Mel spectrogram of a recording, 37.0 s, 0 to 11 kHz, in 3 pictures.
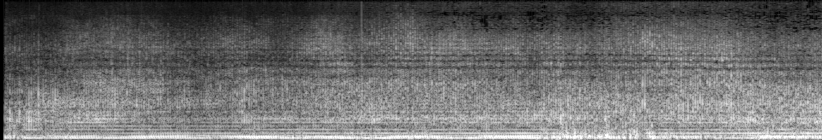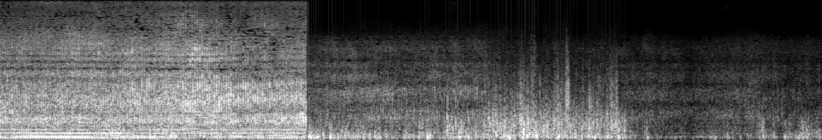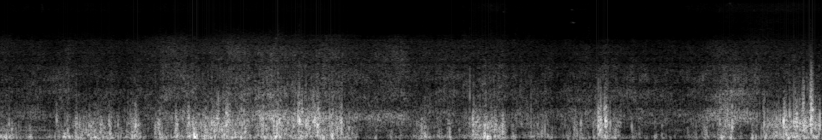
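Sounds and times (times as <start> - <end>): helicopter rotor beat: 0.1 - 37.0.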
